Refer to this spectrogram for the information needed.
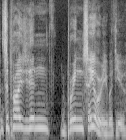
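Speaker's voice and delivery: put-on British accent. Voicing a character in a performed scene, in a British accent. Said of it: "are you cool with this uh, British accent? I've given it to you the whole time".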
